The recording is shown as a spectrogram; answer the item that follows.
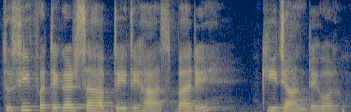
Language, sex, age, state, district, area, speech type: Punjabi, male, 18-30, Punjab, Fatehgarh Sahib, rural, spontaneous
